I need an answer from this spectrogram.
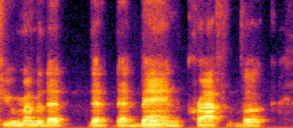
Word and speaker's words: Kraftwerk: that that that band, Kraftwerk. W because the W is pronounced as a V.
